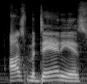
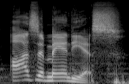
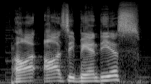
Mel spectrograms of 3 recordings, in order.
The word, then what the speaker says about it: Ozymandias: And so Osmodanius, or I'm saying his name wrong, and the comment section is going to tear me up for this, is fine.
